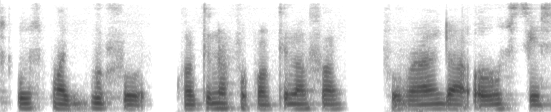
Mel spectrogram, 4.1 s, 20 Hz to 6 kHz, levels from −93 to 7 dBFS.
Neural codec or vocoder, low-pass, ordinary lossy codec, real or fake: codec, 44.1 kHz, 2.6 kbps, DAC; 5.4 kHz; none; fake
